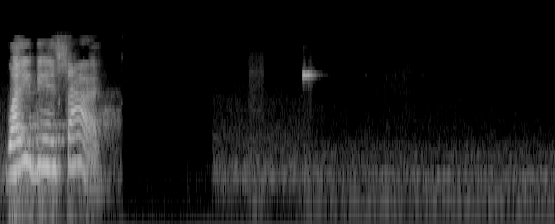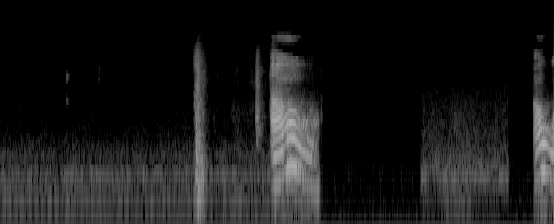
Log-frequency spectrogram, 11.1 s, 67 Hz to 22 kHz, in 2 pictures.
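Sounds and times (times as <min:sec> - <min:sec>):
faint low room hum: 0:02.1 - 0:11.0.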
